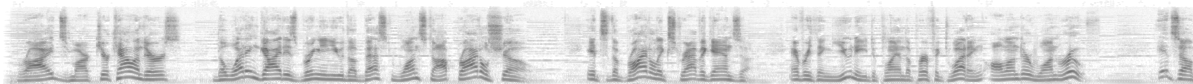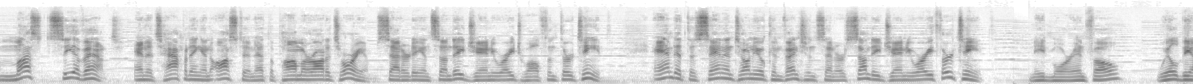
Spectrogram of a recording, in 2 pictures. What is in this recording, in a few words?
English, males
